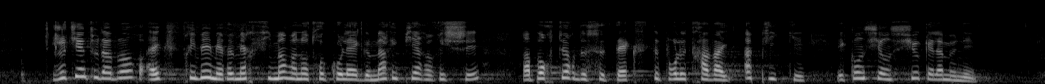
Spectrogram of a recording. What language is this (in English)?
French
